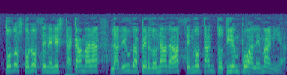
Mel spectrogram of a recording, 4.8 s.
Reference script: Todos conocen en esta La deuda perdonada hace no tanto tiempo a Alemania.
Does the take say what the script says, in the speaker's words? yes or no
no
